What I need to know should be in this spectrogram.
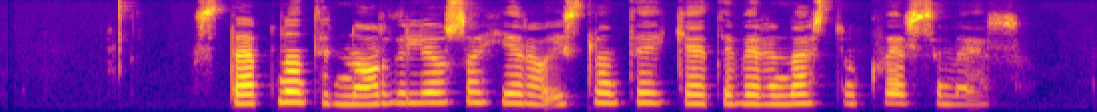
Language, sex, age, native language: Icelandic, female, 50-59, Icelandic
